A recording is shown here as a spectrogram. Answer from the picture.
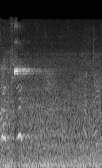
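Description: Players' voices calling out on a small-sided football pitch over a steady open-air background, with a short high whistle note about a quarter second in.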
